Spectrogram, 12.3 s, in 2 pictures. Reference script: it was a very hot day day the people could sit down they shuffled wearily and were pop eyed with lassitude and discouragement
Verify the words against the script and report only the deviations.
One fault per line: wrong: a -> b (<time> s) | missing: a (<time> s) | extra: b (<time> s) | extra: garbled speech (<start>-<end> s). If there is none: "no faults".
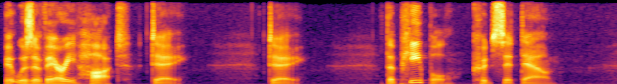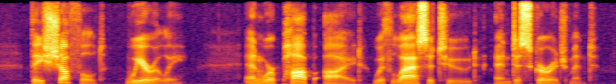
no faults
